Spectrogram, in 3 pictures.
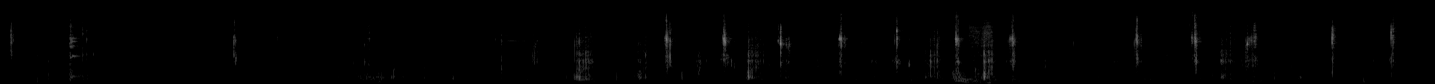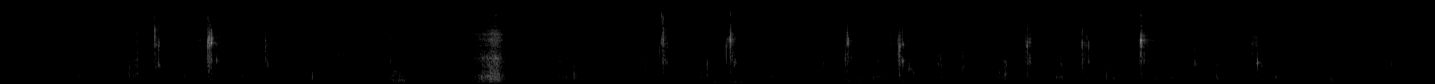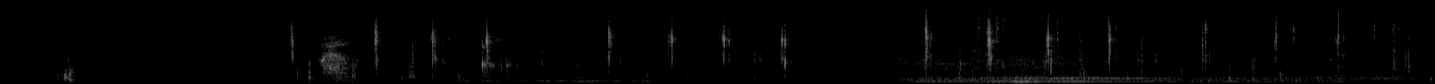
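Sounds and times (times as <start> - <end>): chewing crunchy cartilage: 3.4 - 17.7, 19.9 - 28.4, 31.6 - 36.7, 37.8 - 43.0.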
